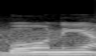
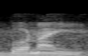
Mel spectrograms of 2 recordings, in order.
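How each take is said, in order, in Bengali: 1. নামটি 'ee' ধ্বনি দিয়ে শেষ হয়। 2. নামটি 'eye' ধ্বনি দিয়ে শেষ হয়। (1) "ওনার নামের উপরে লেখছেন যে ব নি" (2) "তেমনি সেখানে হবে বি ও এন আই, বনাই"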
